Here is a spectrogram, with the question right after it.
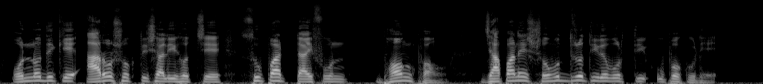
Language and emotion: Bengali, neutral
